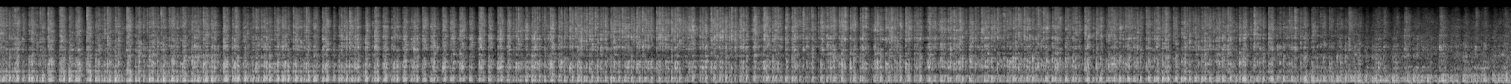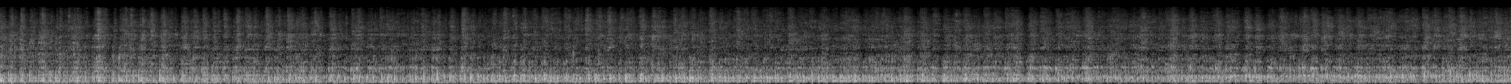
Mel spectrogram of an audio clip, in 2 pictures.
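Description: Suzuki 150 V6 two-stroke outboard motor running at idle on its trailer, just after being cranked. Its pitch wavers for the first several seconds, then it runs a little quieter and steadier.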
